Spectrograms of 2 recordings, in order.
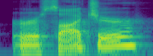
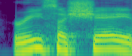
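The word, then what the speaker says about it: Risacher: Doncic wins MVP, Zachary Rosachere wins Rookie of the Year, Amin Thompson, Risa Shea, sorry, that's how you pronounce his last name.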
